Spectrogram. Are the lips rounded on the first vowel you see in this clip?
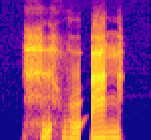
no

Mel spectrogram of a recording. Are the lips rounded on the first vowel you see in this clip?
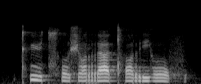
yes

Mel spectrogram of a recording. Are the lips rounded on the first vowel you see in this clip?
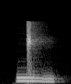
no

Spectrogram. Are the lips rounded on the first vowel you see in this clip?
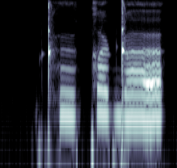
yes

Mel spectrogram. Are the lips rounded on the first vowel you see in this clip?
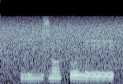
no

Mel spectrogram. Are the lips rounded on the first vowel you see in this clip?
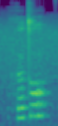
yes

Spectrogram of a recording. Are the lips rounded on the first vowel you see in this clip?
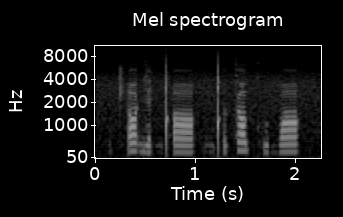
no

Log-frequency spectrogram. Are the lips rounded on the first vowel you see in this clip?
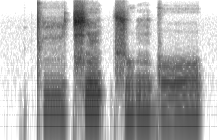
no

